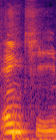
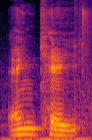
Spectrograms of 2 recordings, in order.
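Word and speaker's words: Enkei: and by the way I keep saying Enki but that's how I'm making is pronounced a it's actually NK and I should probably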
